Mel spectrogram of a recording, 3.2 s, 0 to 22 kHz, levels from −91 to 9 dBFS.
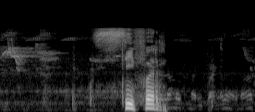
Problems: none marked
